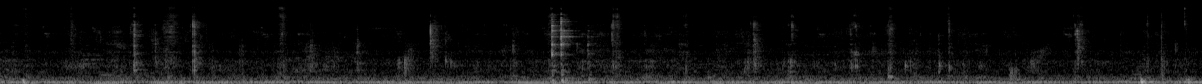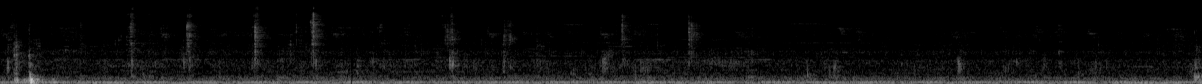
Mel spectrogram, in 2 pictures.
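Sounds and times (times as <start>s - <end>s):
chewing: 0.0s - 24.0s
utensils clicking against dish: 5.5s - 6.1s.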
